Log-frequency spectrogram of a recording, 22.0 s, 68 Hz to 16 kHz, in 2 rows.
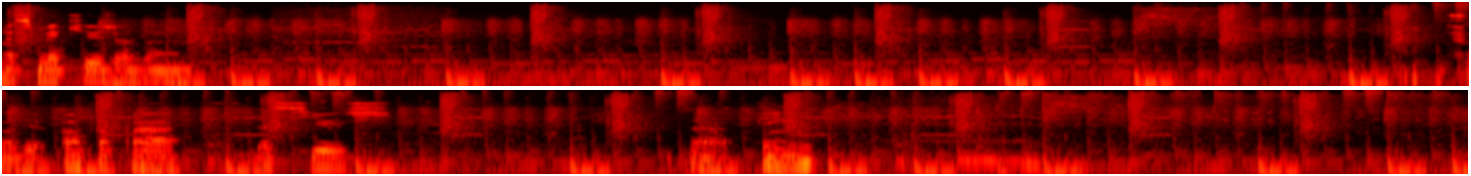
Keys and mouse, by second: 0.6-1.0 drag, 8.1 click, 10.2-14.3 drag, 16.3 ctrl+z, 17.8-20.8 drag.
